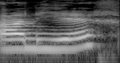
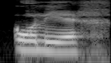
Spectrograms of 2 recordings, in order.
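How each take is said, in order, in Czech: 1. První samohláska je otevřené 'a'. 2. První samohláska je krátké 'o'. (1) "nebude to anjech" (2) "ale to bude krátký onjech"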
